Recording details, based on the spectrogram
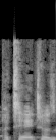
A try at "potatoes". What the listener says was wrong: Enunciate the T. Enunciate.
